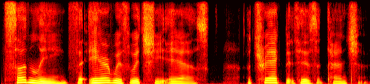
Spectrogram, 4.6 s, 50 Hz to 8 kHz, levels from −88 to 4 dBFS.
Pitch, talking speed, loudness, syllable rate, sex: 170 Hz, 130 wpm, -17 LUFS, 4.2 syllables/s, female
